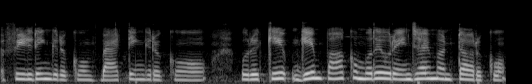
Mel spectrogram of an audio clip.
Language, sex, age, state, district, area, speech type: Tamil, female, 18-30, Tamil Nadu, Cuddalore, urban, spontaneous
